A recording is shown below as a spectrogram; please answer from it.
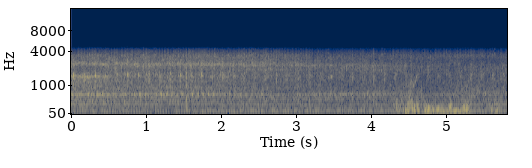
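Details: Lada Kalina, 1.4-litre 16-valve engine, at idle. Steady idle with faint irregular tapping and a few heavier knocks near the end; engine knock, source undetermined.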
